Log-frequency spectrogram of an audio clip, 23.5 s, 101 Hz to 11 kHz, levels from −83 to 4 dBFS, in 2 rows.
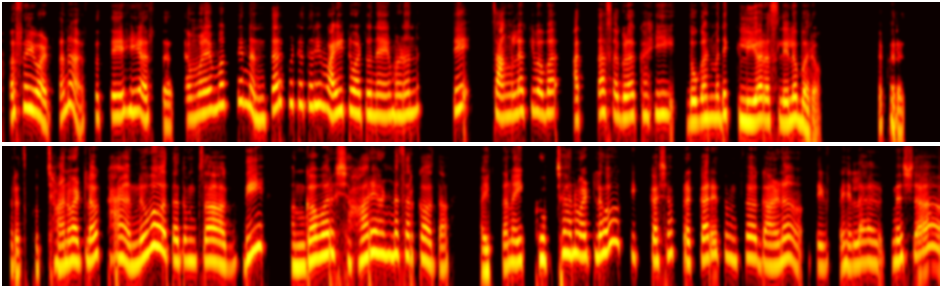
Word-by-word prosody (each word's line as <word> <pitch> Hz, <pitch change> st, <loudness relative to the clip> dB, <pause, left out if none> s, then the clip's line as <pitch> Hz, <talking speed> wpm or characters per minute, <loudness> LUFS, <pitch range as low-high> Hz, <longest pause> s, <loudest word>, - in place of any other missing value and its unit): असंही 315 Hz, +3 st, +2 dB
वाटतं 250 Hz, -, 0 dB
ना, 350 Hz, -1 st, +1 dB, 0.2 s
तर -, -, -3 dB, 0.2 s
तेही 275 Hz, +4 st, +1 dB
असतं. 215 Hz, -5 st, -1 dB, 0.2 s
त्यामुळे 250 Hz, +6 st, 0 dB
मग 340 Hz, +4 st, 0 dB, 0.2 s
ते 395 Hz, -, 0 dB
नंतर 295 Hz, -, +1 dB
कुठेतरी 355 Hz, -1 st, -1 dB
वाईट 290 Hz, -1 st, +2 dB
वाटू 260 Hz, -2 st, +2 dB
नये 245 Hz, -1 st, 0 dB
म्हणून 255 Hz, +2 st, 0 dB, 0.5 s
ते 305 Hz, +2 st, +1 dB, 0.3 s
चांगलं 250 Hz, +2 st, +2 dB
की 290 Hz, -, -5 dB
बाबा 270 Hz, 0 st, +1 dB, 0.2 s
आत्ता 220 Hz, +5 st, -3 dB
सगळं 235 Hz, -2 st, 0 dB
काही 255 Hz, +1 st, -3 dB, 0.2 s
दोघांमध्ये 230 Hz, +4 st, +2 dB
क्लिअर 210 Hz, 0 st, +4 dB
असलेलं 210 Hz, +1 st, +1 dB
बरं. 180 Hz, -6 st, 0 dB, 0.7 s
तर -, -, -6 dB
खरंच, -, -, -3 dB, 0.5 s
खरंच 165 Hz, 0 st, -6 dB
खूप 180 Hz, -, -8 dB
छान 210 Hz, 0 st, 0 dB
वाटलं 240 Hz, +3 st, +3 dB, 0.2 s
काय 255 Hz, -3 st, +1 dB
अनुभव 275 Hz, -, +4 dB
होता 280 Hz, -7 st, +3 dB
तुमचा 235 Hz, -1 st, +2 dB
अगदी 225 Hz, -, +2 dB, 0.4 s
अंगावर 245 Hz, +9 st, +5 dB
शहारे 250 Hz, +7 st, +2 dB
आणण्यासारखा 285 Hz, -4 st, +1 dB
होता. 205 Hz, -3 st, -3 dB, 0.4 s
ऐकतानाही 200 Hz, +7 st, 0 dB, 0.2 s
खूप 250 Hz, -1 st, +2 dB
छान 310 Hz, -1 st, +3 dB
वाटलं 280 Hz, -1 st, +2 dB
हो, 415 Hz, +9 st, +4 dB, 0.2 s
की 270 Hz, -, -5 dB, 0.2 s
कशाप्रकारे 245 Hz, -, 0 dB
तुमचं 260 Hz, -1 st, -2 dB
गाणं, 215 Hz, +3 st, 0 dB, 0.2 s
ते 200 Hz, -1 st, -4 dB, 0.2 s
पहला 205 Hz, +2 st, -3 dB, 0.4 s
नशा 275 Hz, +7 st, 0 dB
245 Hz, 135 wpm, -24 LUFS, 220-280 Hz, 0.7 s, अंगावर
